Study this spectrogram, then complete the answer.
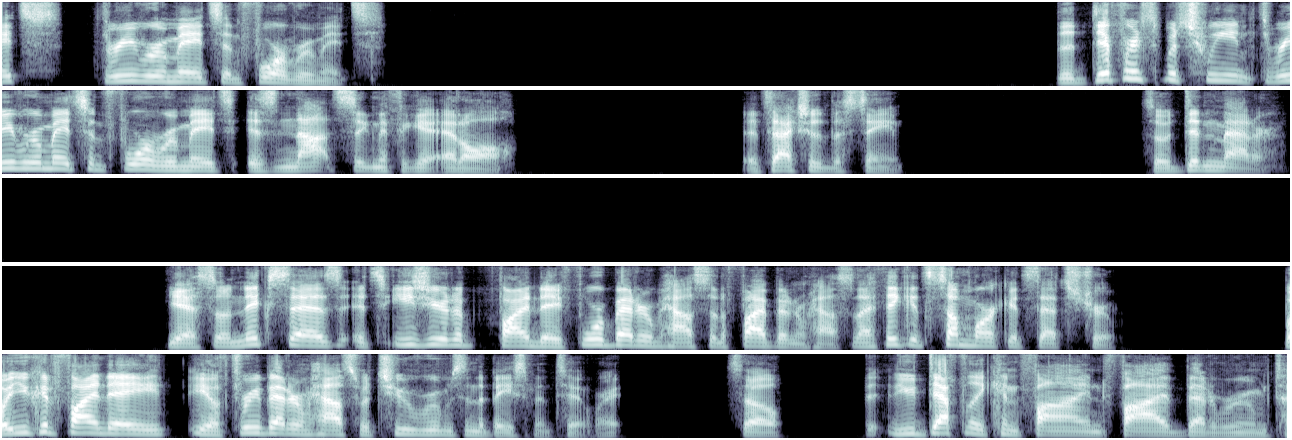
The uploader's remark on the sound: This was a live class recorded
